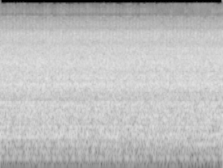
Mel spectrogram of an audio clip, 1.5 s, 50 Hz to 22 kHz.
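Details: 2010 Nissan Altima 2.5L idling after alternator replacement and belt adjustment: a steady, even engine hum with a loud hiss on top and no knocks or squeal, so it is running smoothly.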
